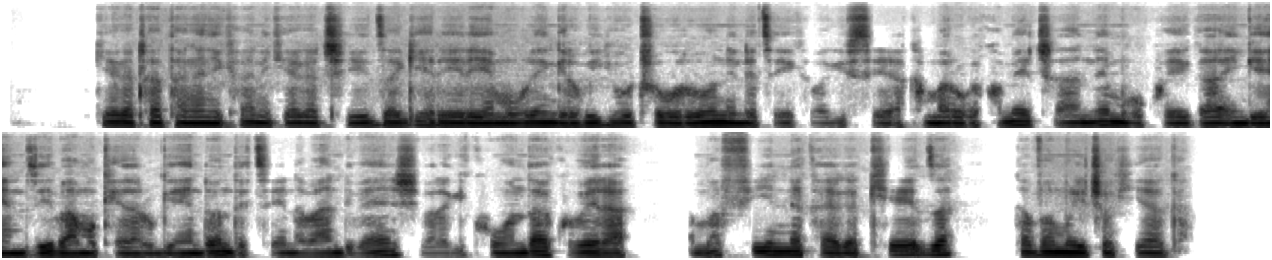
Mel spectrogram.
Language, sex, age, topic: Rundi, male, 25-35, agriculture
